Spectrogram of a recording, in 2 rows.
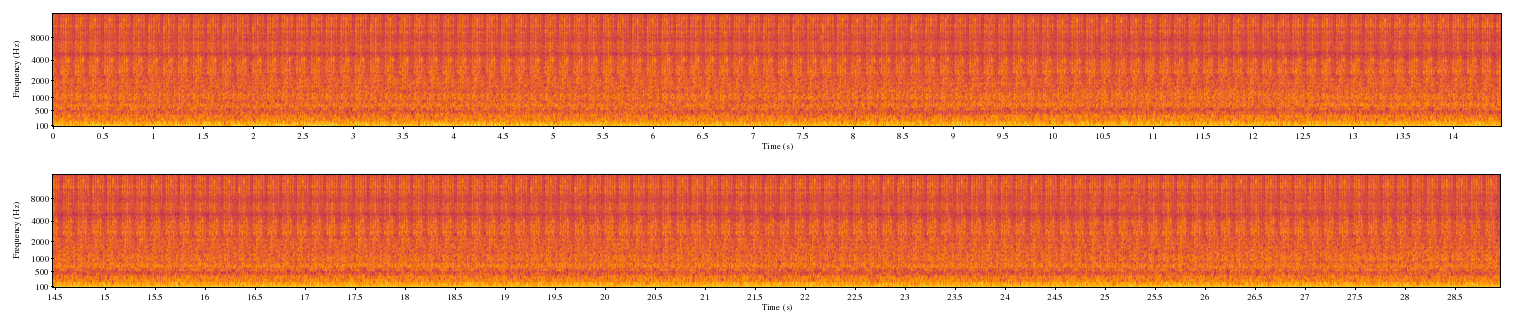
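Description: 1989 BMW 325i's M20B25 straight-six engine idling steadily.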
